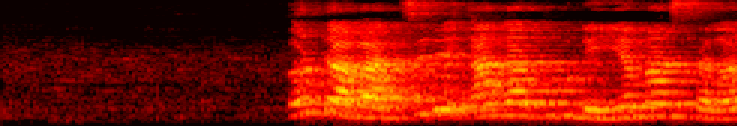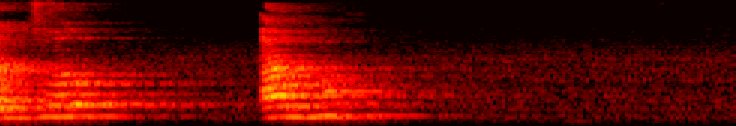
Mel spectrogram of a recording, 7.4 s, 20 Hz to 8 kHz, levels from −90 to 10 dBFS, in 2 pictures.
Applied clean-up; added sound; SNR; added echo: none; none; none; reverberation time 0.9 s.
